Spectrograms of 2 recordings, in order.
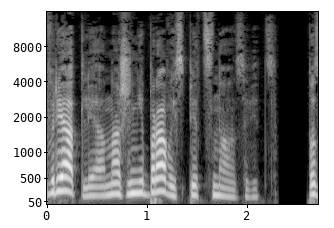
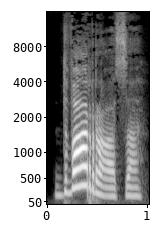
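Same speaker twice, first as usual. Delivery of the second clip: loud, gloating jab; a loud payback line at the henchman; vindictive retort; 11 dB louder, slower than usual. A narrator's reading. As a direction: fire it back with spite. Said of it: "мстительно сообщила я".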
